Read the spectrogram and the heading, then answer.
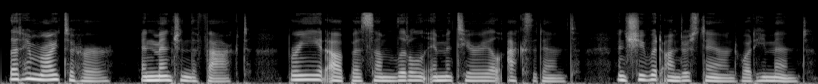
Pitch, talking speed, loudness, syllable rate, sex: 175 Hz, 175 wpm, -18 LUFS, 5.0 syllables/s, female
